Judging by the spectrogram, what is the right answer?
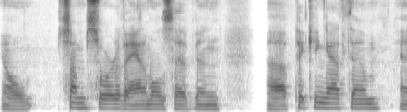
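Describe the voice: What you hear is plain reading aloud.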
